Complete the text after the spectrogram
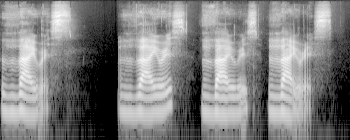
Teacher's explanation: ahora tenemos la v de una F y tiene que vibrar nuestra garganta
